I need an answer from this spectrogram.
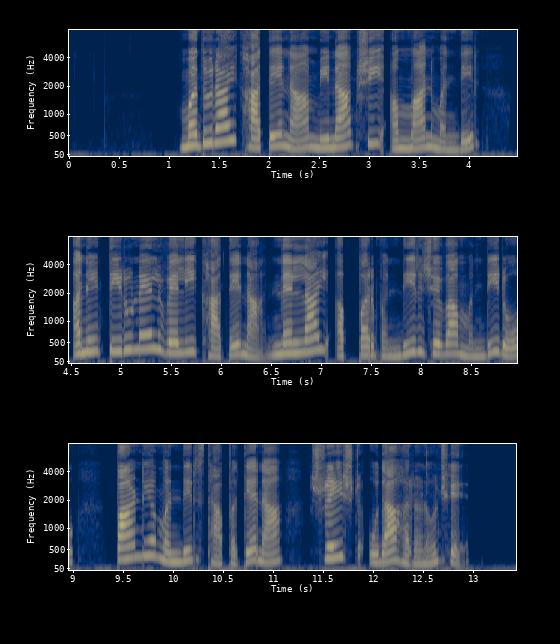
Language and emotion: Gujarati, neutral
